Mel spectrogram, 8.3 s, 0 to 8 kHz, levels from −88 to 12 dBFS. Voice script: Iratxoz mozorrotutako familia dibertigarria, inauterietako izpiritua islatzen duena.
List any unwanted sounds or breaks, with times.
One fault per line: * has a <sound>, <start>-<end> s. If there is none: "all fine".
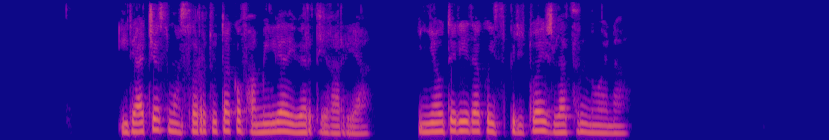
all fine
